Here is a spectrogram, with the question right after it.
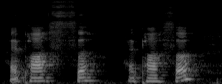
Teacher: the high syllable is short and unstressed so hypa and then our th is a voiceless th sound sounds like hypoth even though it looks like the word thesis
